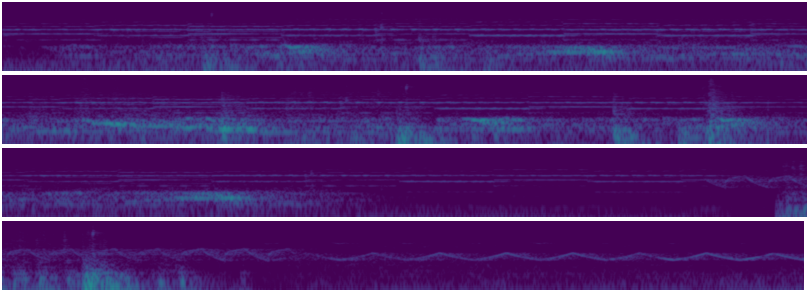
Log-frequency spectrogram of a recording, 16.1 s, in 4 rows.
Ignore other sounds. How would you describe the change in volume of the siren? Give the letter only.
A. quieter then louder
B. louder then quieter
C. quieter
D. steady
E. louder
C.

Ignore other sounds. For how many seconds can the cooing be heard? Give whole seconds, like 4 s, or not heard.
10 s.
